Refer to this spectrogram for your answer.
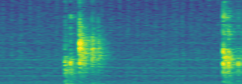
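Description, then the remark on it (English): Dice clatter in two short bursts, a longer rattle followed by a brief second one, over a quiet background with no one talking. “Roll me some bear dice.”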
